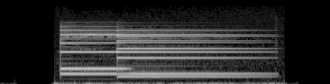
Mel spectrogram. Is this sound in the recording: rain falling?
no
